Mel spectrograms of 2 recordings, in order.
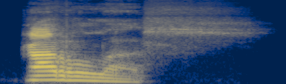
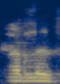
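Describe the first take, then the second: First: The second vowel sounds like an 'a'. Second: The second vowel sounds like an 'e'. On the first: This is the Catalan pronunciation. "la pronunciación en catalán correcta es Carlas, como si fuera una A en vez de una E" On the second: This is how most people say it. "todo el mundo es Carles"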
